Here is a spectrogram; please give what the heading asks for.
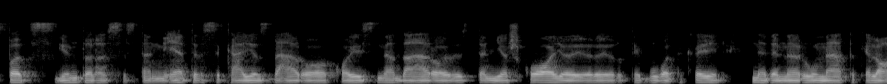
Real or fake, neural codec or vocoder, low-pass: fake; codec, 16 kHz, 4 kbps, FunCodec, trained on LibriTTS, 50 frames a second; 7.2 kHz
